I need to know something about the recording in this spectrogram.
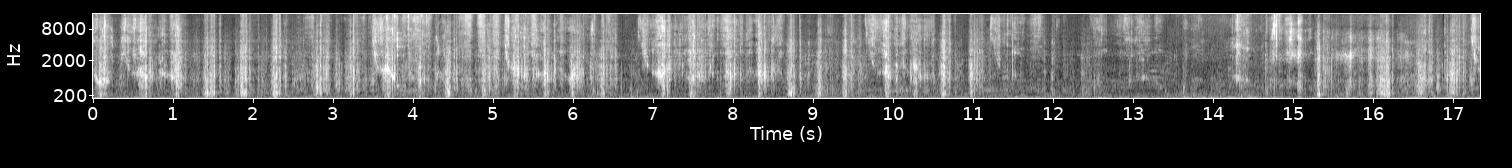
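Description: A young woman crunches ice loudly close to a microphone.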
